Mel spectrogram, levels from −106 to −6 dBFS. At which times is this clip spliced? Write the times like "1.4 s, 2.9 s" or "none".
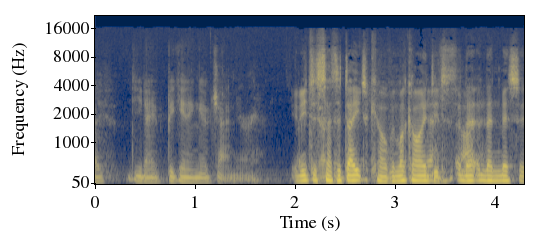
none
